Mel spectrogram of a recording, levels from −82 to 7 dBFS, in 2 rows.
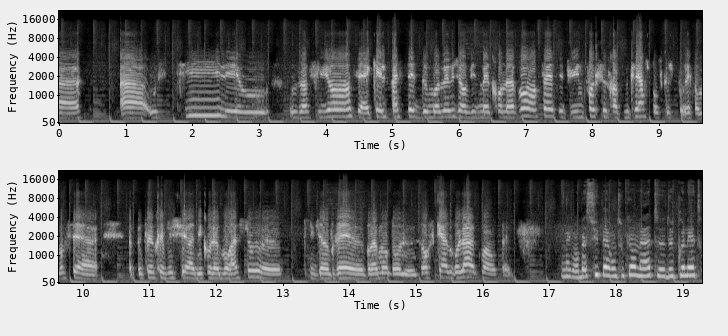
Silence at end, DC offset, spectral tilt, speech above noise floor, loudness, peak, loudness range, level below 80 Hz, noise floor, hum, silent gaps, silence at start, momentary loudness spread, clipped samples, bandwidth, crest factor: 0 s; under 0.1%; -3.5 dB/octave; 22 dB; -16 LUFS; -2 dBFS; 4 LU; -40 dBFS; -38 dBFS; none; none; 0 s; 12 LU; under 0.1%; 17 kHz; 14 dB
